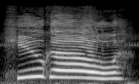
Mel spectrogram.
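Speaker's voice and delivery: shrill, high, loud, far-carrying cry. Zelly, surrounded by attacking wolves, calls to hugo: crying out a name. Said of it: "Zelly cried".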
